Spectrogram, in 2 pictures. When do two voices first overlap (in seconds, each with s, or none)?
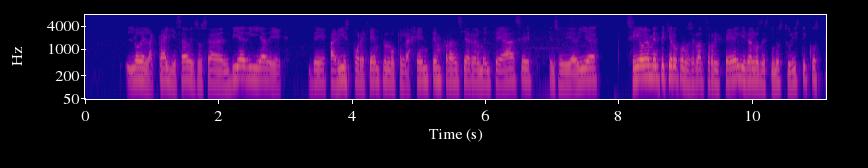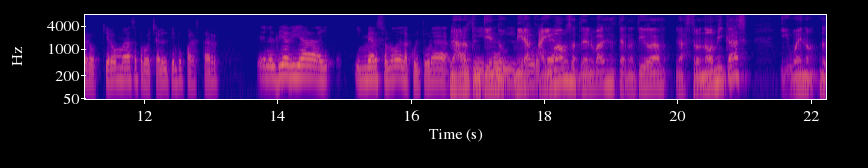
16.6 s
